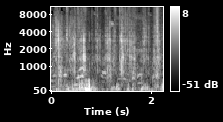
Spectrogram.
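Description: A horse's hooves walking on a gravel lane, a steady series of crunching steps, with people's footsteps on the gravel alongside. A low thump comes a little under a second in.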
